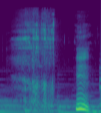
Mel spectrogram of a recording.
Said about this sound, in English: No real monologue today, but whatever this monologue is sponsored by Winslow Tea, and I just drank it just then. You heard this slurp.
